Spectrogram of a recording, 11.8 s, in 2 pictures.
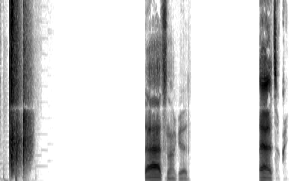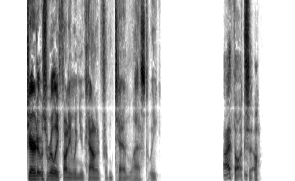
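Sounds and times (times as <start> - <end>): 
sharp hand claps: 0.0 - 0.7
speech: 2.9 - 3.8, 5.2 - 5.7, 6.4 - 9.2, 10.4 - 11.2.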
